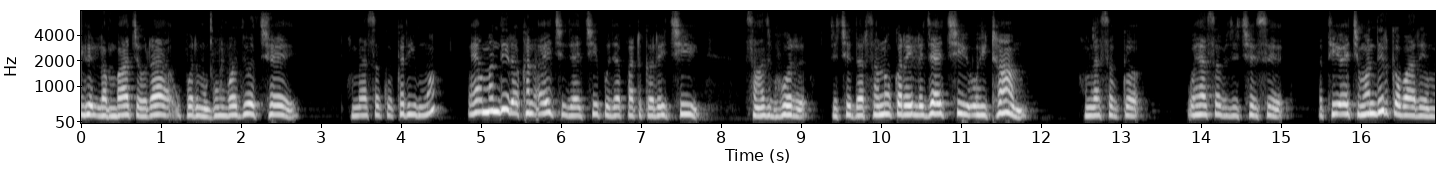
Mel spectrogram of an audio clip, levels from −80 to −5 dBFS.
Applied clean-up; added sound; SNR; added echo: neural mask model DeepFilterNet 3.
